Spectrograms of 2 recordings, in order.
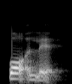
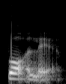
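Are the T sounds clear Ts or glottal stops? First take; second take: glottal stop; glottal stop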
